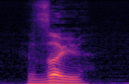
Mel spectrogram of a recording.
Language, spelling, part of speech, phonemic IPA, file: French, vol, noun, /vɔl/, Fr-vol.ogg
- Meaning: 1. flight 2. stealing, theft, robbery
